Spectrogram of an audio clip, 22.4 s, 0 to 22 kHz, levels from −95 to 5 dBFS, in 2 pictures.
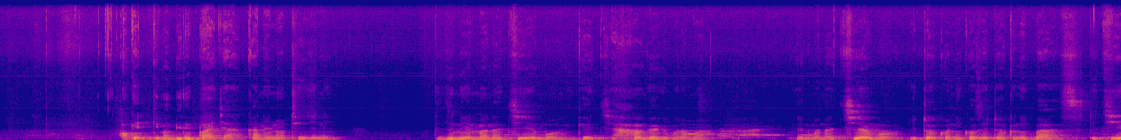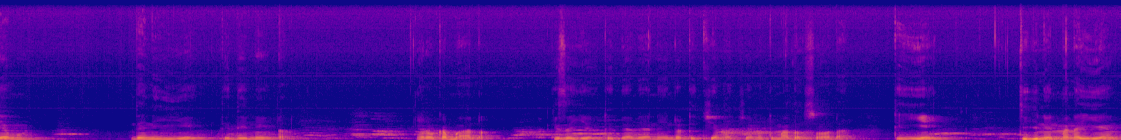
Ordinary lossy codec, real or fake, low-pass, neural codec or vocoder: none; real; none; none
